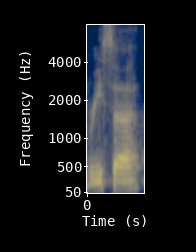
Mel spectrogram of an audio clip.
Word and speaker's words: Resa: Yeah, And Resa, like Lisa, but it's spelt Resa.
